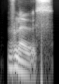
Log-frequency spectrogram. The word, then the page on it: vamoose: British English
